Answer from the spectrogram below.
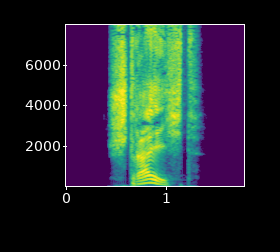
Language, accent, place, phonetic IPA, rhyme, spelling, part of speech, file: German, Germany, Berlin, [ʃtʁaɪ̯çt], -aɪ̯çt, streicht, verb, De-streicht.ogg
- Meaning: inflection of streichen: 1. third-person singular present 2. second-person plural present 3. plural imperative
